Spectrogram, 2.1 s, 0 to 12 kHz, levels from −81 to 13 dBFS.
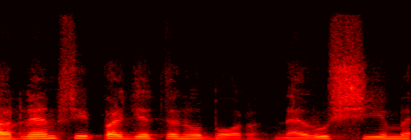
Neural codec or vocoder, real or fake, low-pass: codec, 16 kHz in and 24 kHz out, 0.6 kbps, FocalCodec, streaming, 4096 codes; fake; 10.8 kHz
